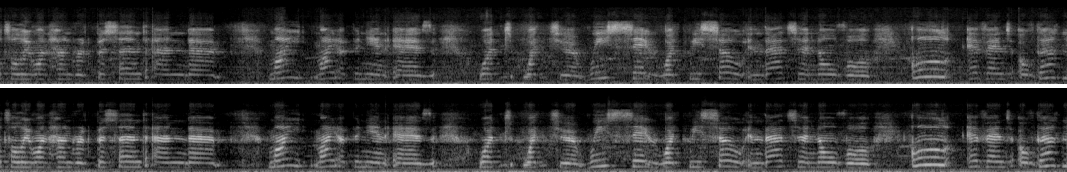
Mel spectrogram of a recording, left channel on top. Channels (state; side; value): normal; both; correlation 0.33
